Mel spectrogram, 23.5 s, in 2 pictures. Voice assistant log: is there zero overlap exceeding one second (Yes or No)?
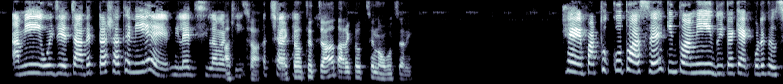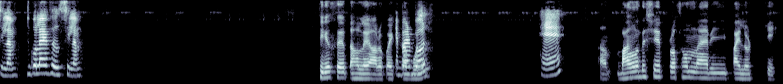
Yes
